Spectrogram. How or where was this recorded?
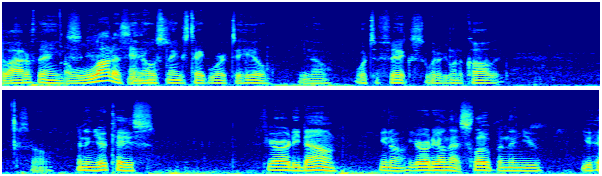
outdoors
